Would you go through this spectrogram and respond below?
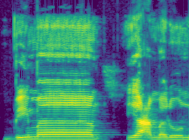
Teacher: بیما یعملون میں یا کو عین کے سامنے لانا ہے، عین کو موٹا کریں گے، اور لام کو واو کے سامنے لانا ہے، واو مدہ ایک الف انداز میں کھینچیں گے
